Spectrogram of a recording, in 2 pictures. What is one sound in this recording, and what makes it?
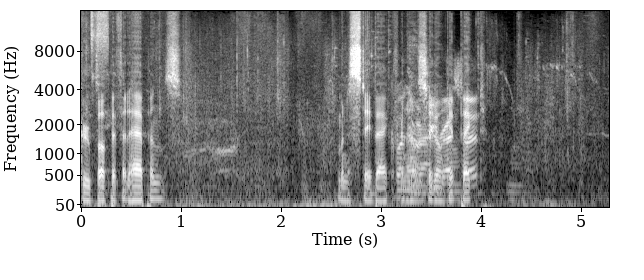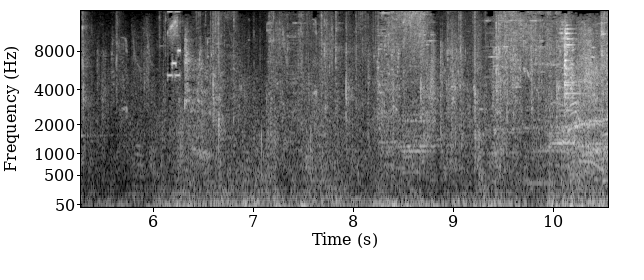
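A game weapon fires energy orbs with short zapping shots.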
